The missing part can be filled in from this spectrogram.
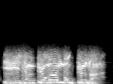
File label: voice message art command oneself, korean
